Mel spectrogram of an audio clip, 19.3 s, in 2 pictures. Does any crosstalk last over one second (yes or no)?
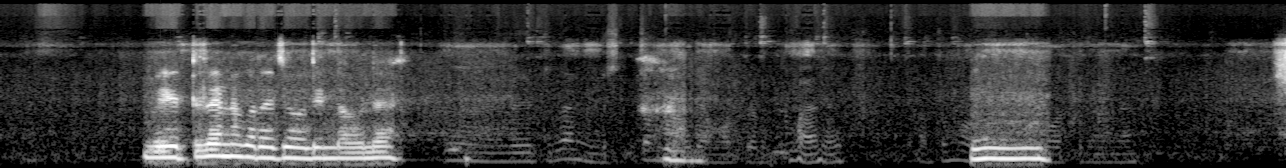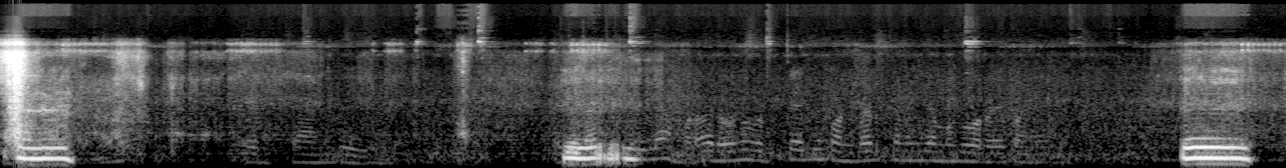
no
